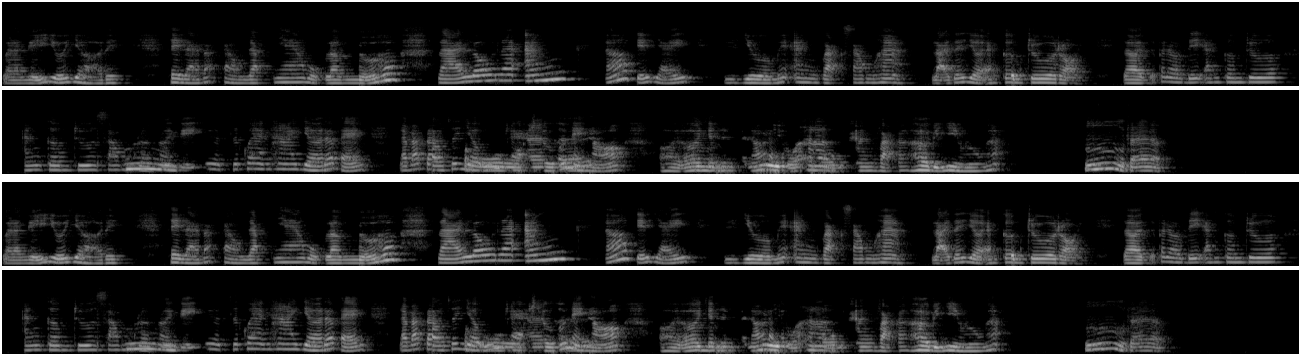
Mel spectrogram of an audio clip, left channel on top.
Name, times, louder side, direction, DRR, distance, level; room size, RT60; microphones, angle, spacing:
voice 1, 0.0-5.7 6.0-6.9 7.2-9.0 9.3-12.8 13.2-20.7 21.2-22.9, right 1 dB, 15° right, 7 dB, 0.5 m, -34 dB
voice 2, 14.2-14.7 17.6-18.9 19.9-21.3 23.8-24.6, left 2 dB, 50° left, 2 dB, 0.7 m, -31 dB
9.1 x 3.8 x 4.3 m, 0.35 s
head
